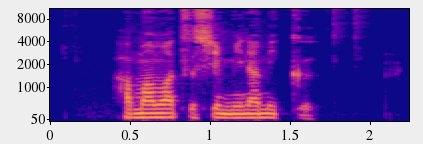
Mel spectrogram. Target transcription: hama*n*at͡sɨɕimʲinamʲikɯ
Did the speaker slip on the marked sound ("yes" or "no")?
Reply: yes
